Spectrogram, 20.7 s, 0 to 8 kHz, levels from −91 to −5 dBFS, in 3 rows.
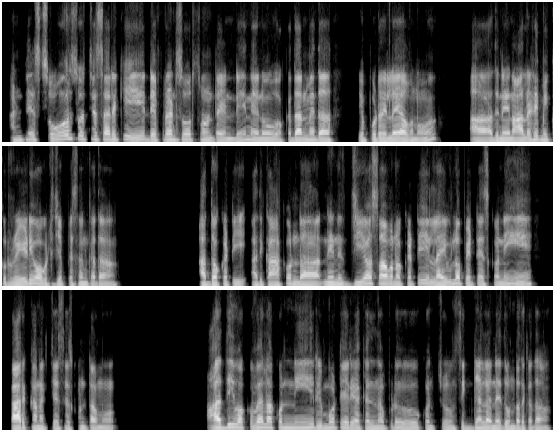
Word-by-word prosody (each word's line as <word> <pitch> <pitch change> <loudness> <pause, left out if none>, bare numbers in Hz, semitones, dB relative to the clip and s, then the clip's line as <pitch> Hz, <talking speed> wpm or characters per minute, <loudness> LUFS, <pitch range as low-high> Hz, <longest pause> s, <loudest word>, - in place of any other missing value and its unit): అంటే 155 +4 -4 0.2
సోర్స్ 205 +8 0
వచ్చేసరికి 180 -1 0 0.3
different 160 +2 +1
sources 160 0 -2
ఉంటాయండి. 125 -3 -2
నేను 135 -1 +1 0.2
ఒక్కదాని 135 +5 +2
మీద 155 -3 +2 0.5
ఎప్పుడు 150 +4 -2
రిలై 140 +3 +5
అవ్వను. 115 -2 -2 0.6
ఆహ్, 130 0 +3
అది 130 +1 -1
నేను 140 -2 +3
ఆల్రెడీ 155 +6 +3
మీకు 155 +1 -8 0.2
రేడియో 150 +5 +3
ఒకటి 145 -2 -3
చెప్పేసాను 130 -1 -4
కదా! 110 0 -1 1.2
అదొకటి, 135 -1 0 0.2
అది 125 0 -3
కాకుండా 135 +1 +1 0.3
నేను 145 +3 +2 0.2
జియో 150 +7 +2
సావన్ 160 -4 +5
ఒకటి 135 +5 -5 0.2
లైవ్‌లో 150 +7 +3
పెట్టేసుకొని 145 +3 -2 0.6
కార్‌కి 145 +3 +7
కనెక్ట్ 140 0 -2
చేసేసుకుంటాము. 120 -5 -4 1.4
అది 160 +3 +4
ఒకవేళ 170 +2 0
కొన్ని 165 -1 -1 0.2
రిమోట్ 165 +2 -2
ఏరియాకెళ్ళినప్పుడు 140 0 -2 0.3
కొంచెం 135 +1 -7 0.2
సిగ్నల్ 150 +2 -1
అనేది 140 +1 0
ఉండదు 135 -1 -1
కదా! 110 0 -3
140 Hz, 125 wpm, -23 LUFS, 130-160 Hz, 1.4 s, కార్‌కి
